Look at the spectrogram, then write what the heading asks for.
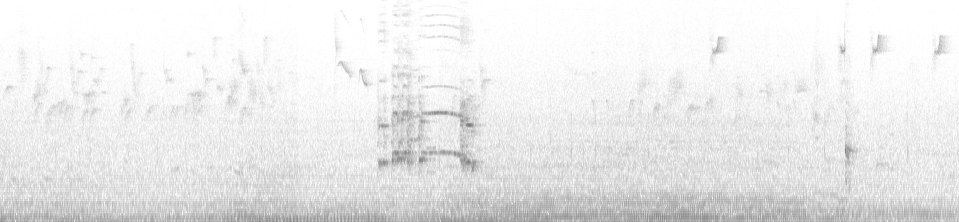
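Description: A loud bird call about eight seconds in, one pitched cry lasting about two seconds, with small birds chirping now and then over a low steady rumble.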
